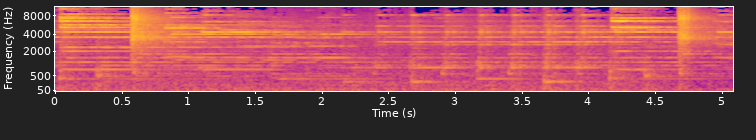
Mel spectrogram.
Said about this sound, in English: Along with enormous Christmas trees and dazzling light displays, a staple of Christmas cheer is handbell concerts. This one, performed by a young team of bell ringers in formal dress and white gloves, is happening in the Takashimaya shopping mall.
